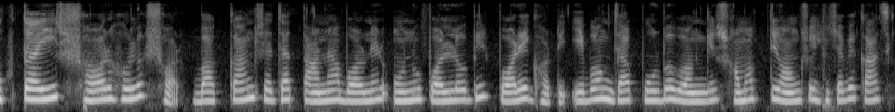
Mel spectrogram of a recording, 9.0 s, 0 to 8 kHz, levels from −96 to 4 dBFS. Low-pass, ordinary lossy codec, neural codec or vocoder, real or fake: 7.2 kHz; Opus, 64 kbps; none; real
